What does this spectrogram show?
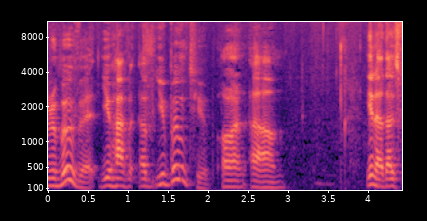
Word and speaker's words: Ubuntu: If you remove it, you have a Ubuntu, or an, you know, those free operating systems like Linux and stuff like that.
